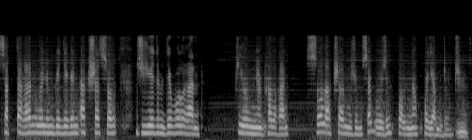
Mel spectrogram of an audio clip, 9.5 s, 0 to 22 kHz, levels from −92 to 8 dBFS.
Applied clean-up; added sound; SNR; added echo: neural separator model SepFormer DNS4.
